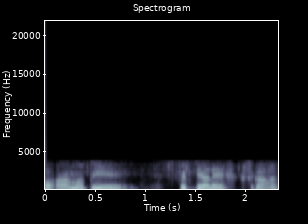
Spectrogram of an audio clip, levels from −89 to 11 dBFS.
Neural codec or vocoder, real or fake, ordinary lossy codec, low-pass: vocoder, 44.1 kHz, 128 mel bands, Pupu-Vocoder; fake; none; 3.6 kHz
